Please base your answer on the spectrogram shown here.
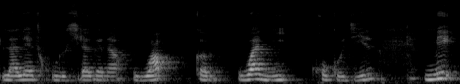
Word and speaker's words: は: se prononce avec la lettre ou le kilagana WA comme Wani crocodile mais s'écrit avec le kilagana ha par exemple Hana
